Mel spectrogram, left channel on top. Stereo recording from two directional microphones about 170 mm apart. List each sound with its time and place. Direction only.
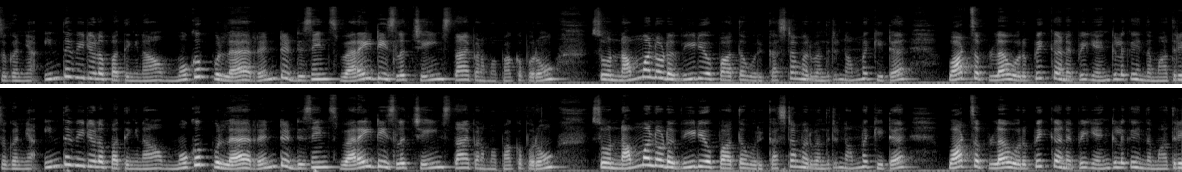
0.0 s speech: 15° right (ahead or behind)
